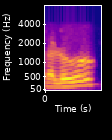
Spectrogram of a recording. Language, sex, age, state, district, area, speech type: Nepali, male, 60+, West Bengal, Jalpaiguri, urban, conversation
